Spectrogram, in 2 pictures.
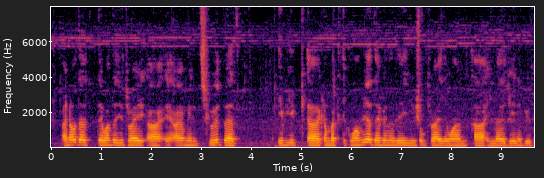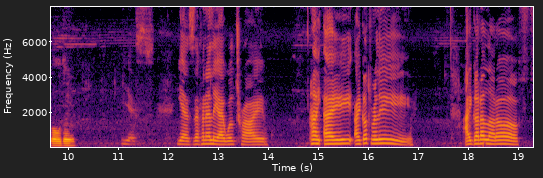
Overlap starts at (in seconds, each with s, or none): none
